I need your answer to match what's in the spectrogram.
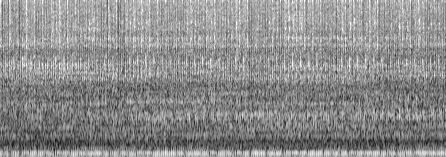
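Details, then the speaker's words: Air-cooled VW Beetle engine, run with the fan belt off: even idle with only a light, fast lifter tick and no deeper knock. The knock is traced to the fan or alternator. "I only hear lifters. Alright, let's put the fan back on, see what happens."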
